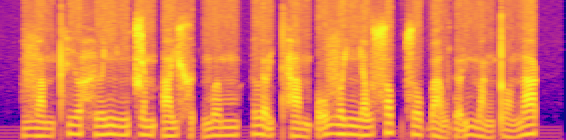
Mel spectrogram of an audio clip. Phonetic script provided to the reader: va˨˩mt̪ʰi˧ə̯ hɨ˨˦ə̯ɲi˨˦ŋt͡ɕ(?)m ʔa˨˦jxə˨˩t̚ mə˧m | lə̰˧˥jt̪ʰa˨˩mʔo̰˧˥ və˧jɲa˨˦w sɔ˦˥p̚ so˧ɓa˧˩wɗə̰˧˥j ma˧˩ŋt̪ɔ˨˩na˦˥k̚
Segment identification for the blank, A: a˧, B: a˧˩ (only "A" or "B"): A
